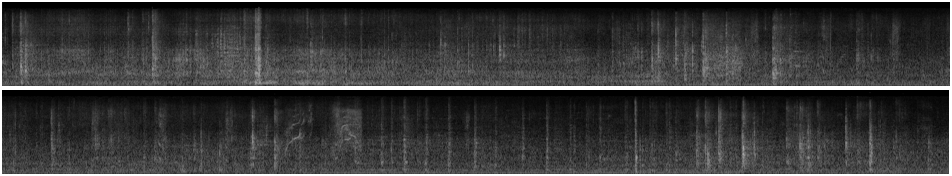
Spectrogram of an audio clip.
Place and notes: Prague, Letna Park, the Metronome
The Metronome in Letna Park is a topsy-turvy pendulum, enthroned over and giving a pace to the city. When in this place they started blowing up a large row of soviet leader statues, one at a time, the free space was quickly seized by skateboarding youth. And the Metronome goes swinging on and on.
